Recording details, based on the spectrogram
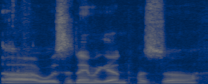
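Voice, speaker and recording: A man with a low, mellow voice plays a tabletop role-playing game. He slips into clipped, military-style lines in character. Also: little pitch movement, normal speed, clean tone. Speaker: player.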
